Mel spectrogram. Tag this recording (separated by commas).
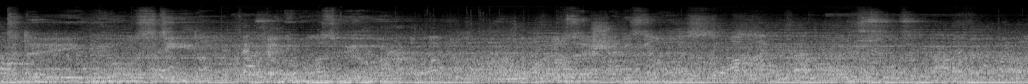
Speech, Crowd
